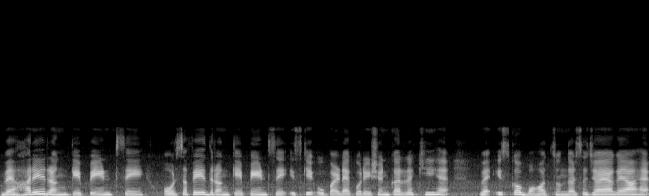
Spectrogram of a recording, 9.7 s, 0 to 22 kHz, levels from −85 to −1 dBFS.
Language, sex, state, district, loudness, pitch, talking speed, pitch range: Hindi, female, Haryana, Charkhi Dadri, -16 LUFS, 190 Hz, 155 wpm, 185-200 Hz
